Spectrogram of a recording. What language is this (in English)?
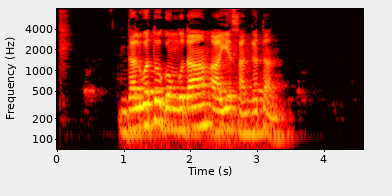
Eastern Balochi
